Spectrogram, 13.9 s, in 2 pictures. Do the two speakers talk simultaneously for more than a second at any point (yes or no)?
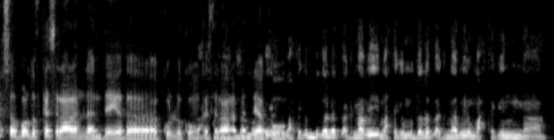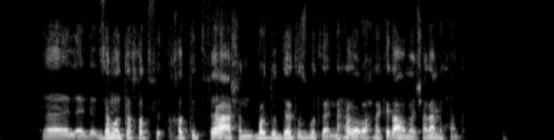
yes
